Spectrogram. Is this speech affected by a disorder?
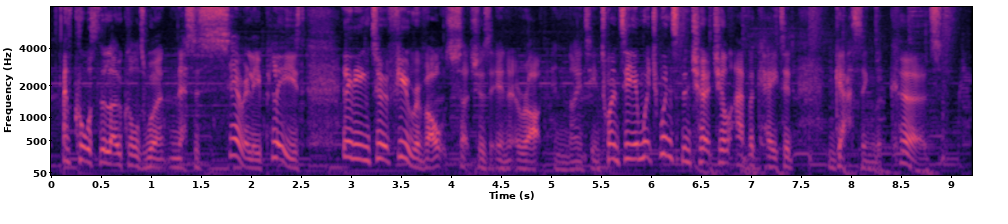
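No.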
